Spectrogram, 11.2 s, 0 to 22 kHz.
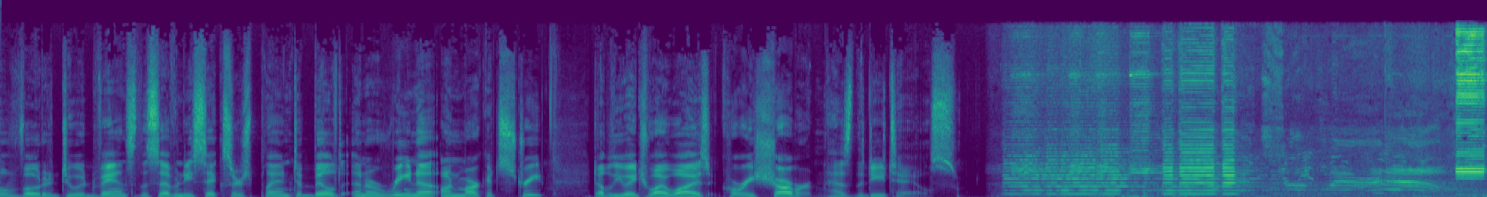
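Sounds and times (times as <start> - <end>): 
speech: 0.0 - 7.3
car horns honking in congested evening commute traffic in center city Philadelphia: 7.4 - 11.1
street traffic in center city Philadelphia: 7.4 - 11.1.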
